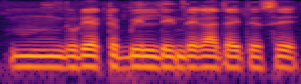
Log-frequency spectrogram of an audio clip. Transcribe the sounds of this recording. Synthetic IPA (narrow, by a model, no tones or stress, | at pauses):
d̪uɾeɛk̚ʈabilɖiŋd̪ɛkʰad͡ʒajt̪ese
